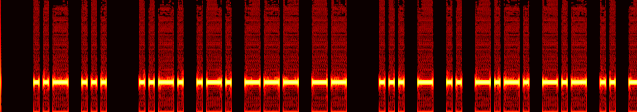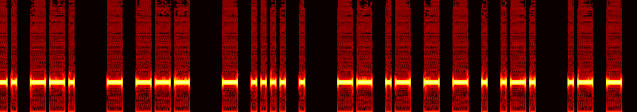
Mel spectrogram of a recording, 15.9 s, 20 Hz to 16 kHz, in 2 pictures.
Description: Morse code, heard as a keyed tone, about 20 wpm, 1000 Hz. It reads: US FROM STICKING TO THE MATTER AT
